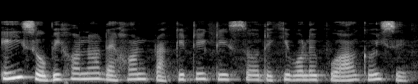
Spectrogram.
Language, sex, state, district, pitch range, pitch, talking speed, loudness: Assamese, female, Assam, Kamrup Metropolitan, 210-245 Hz, 225 Hz, 115 wpm, -16 LUFS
